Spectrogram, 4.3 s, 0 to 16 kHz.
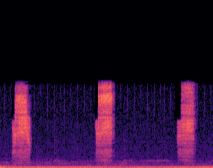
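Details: Barn owl chicks fed by their mother in daylight, owl box, 15 February 2024: three evenly spaced, noisy screeching hisses roughly 1.7 seconds apart, each under half a second, with a constant low hum beneath.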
